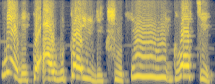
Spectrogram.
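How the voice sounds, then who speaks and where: Lady doing a fed up nigerian guy telling off his buddy, high pitched, super animated, storytime. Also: moderate pace, no room sound, low-quality recording. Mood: earnest warning. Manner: emphatic scolding with rhetorical questions and interjections. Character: exasperated young Nigerian man scolding his stubborn friend.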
